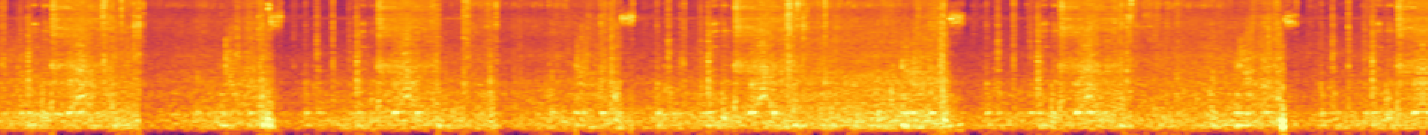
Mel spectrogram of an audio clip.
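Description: Automatic packing machine handling plastic salad tubs, running in repeating cycles about every two seconds: a clattering mechanical rush with clicks over a steady hum.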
